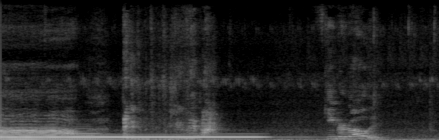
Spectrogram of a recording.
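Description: A small brass band with guitar holds its final chord: a wavering tone ends under a second in, and one steady note is held until it cuts off at nearly three seconds. After a short pause a brief voice follows.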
